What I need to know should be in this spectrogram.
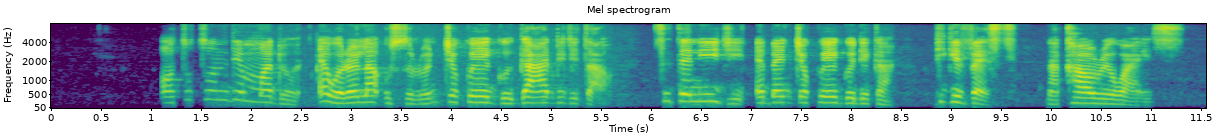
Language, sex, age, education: Igbo, female, 46-60, tertiary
